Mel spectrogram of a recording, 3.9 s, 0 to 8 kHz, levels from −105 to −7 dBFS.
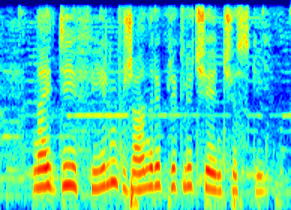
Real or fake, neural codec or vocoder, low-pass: real; none; 7.2 kHz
